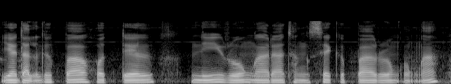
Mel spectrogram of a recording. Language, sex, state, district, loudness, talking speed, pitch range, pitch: Garo, male, Meghalaya, West Garo Hills, -20 LUFS, 95 wpm, 95-105 Hz, 100 Hz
